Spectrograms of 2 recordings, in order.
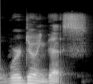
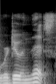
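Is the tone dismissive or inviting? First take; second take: dismissive; inviting. First: It sounds curt and dismissive. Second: It sounds friendly and inviting. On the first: The listener's idea is being shut down. The speaker calls it wrong. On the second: The listener is welcome to join. The speaker calls it right.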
